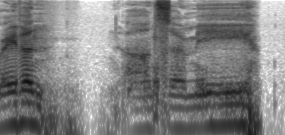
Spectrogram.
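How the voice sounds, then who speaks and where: A man puts on a raspy character voice at medium pitch. He delivers it in a flat monotone. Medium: audio drama. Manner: imperious, disdainful.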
